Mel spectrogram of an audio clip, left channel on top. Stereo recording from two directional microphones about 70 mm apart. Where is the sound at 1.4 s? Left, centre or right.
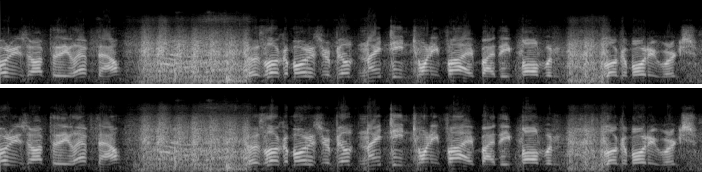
Centre.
